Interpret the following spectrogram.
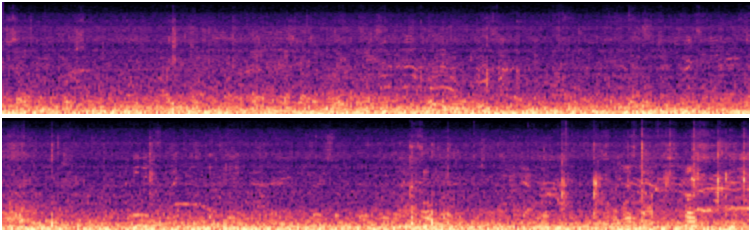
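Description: Outdoor youth baseball game ambience: faint voices of players and spectators over a steady low rumble, with one sharp knock about eleven and a half seconds in.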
